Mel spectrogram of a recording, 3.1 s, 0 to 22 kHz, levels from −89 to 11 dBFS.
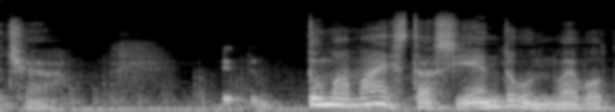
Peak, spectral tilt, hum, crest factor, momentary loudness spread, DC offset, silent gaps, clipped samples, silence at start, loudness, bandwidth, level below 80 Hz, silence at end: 0 dBFS; -6.5 dB/octave; none; 16 dB; 22 LU; under 0.1%; none; under 0.1%; 0 s; -16 LUFS; 12.5 kHz; -36 dBFS; 0 s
